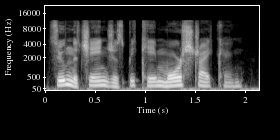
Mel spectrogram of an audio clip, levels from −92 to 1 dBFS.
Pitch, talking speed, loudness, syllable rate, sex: 155 Hz, 170 wpm, -16 LUFS, 5.2 syllables/s, female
